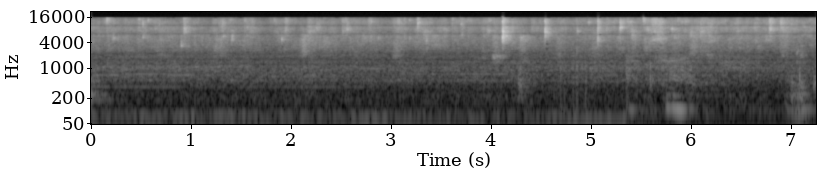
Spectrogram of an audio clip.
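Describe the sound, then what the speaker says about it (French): Water leaks and runs from a pipe in an abandoned house, a steady hiss of flow with scattered drips and splashes close by. A few soft clunks and a faint voice come through. "Ah mais là en plus non ça coule du tuyau"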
